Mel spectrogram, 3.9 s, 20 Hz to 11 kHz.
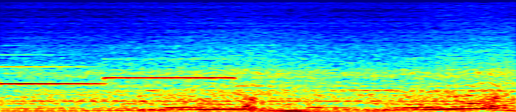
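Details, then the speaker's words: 1997 Lincoln Continental engine after taping a burnt spark plug wire: steady, even low idle with no puffing or stumble; the puffy, thumpy misfire returns when that wire is unhooked. "no more little puffy sound let's do the final test sounds good here"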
